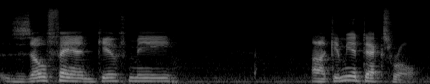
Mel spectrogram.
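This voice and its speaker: A man's voice: fairly high pitch, takes it slowly, sharp tone, slight background noise. A man narrating as game master of a tabletop game, rambling with many fillers. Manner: rambling, full of fillers and little laughs.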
